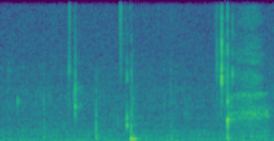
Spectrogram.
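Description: Someone takes a few soft, close bites and chews a piece of cooked akebia, the chocolate vine fruit, eaten plain without seasoning. The mouth makes quiet, moist squishes and clicks in an uneven rhythm with no talking.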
